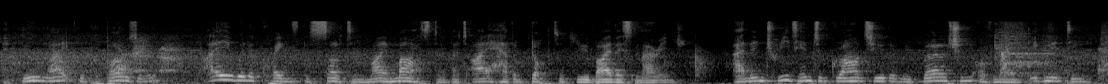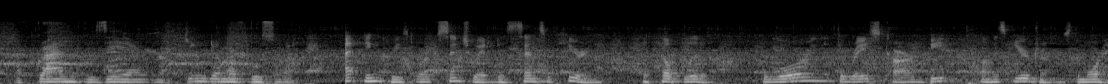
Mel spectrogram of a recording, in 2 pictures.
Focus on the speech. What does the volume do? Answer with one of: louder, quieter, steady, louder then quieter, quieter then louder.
steady.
